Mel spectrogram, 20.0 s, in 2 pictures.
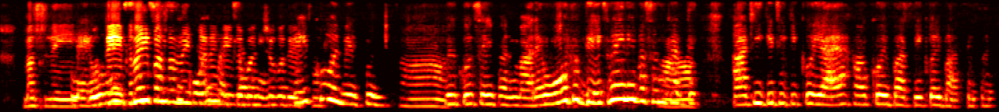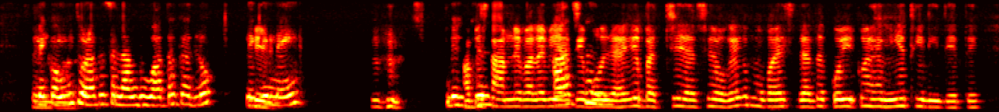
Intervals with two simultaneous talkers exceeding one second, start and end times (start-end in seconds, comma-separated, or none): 0.7-3.2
